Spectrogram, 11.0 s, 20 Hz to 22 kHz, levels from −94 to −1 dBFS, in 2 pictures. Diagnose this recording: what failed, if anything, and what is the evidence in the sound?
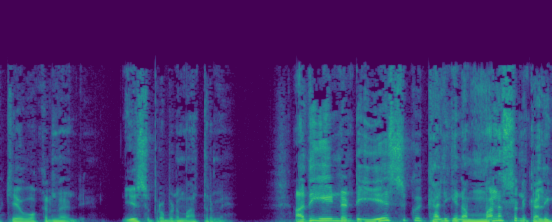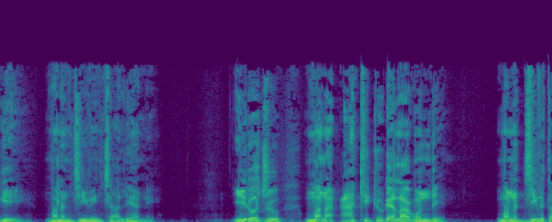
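A loud pop occurs twice in this speech, at 5.33 s and 9.46 s. Each is a single sharp thump of about 20 ms. The first peaks a few decibels above the speech and the second about 10 dB above it. The stage is likely the analogue wiring: a momentary voltage step from a connector, switch or static discharge, added to the signal and smoothed by the circuitry after it. The speech carries on unbroken beneath each pop, which rules out a buffer dropout or a packet-loss gap.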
